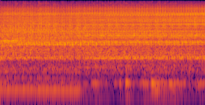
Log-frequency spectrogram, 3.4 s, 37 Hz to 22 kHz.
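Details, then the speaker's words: Freshly swapped 3.0L EcoDiesel in a 2019 RAM 1500, first start after engine replacement: steady, even diesel idle with light regular clatter and constant pitch, no misses or odd knocks, no leaks; healthy. "Beautiful. Quite a nice engine. We got lucky this time. Nothing leaking. All good."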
